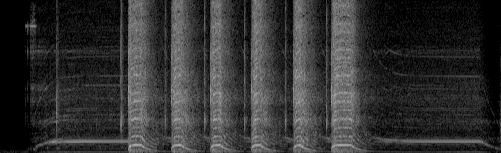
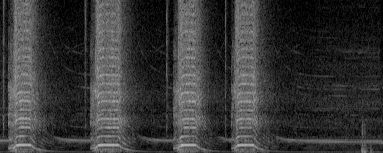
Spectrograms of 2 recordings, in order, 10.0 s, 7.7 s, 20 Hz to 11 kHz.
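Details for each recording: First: Pixhawk flight controller powered from the speed controller's BEC with the power module removed, single ESC driving a 2200 kV brushless motor on the ground; steady idle whine and six clean throttle bursts, no stutter or sync issues detected. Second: Brushless motor (2200 kV, 3S) on a Pixhawk with the ESC 5 V BEC line connected spins up four times with a high whine, each start preceded by a brief grind; a sync issue, improved but not fixed.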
